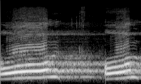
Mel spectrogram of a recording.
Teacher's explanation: മാറ്റം തോന്നിയോ അതായത് ഇതിൽ ചൊല്ലുമ്പോൾ തെറ്റിക്കുന്നത് അപ്പൊ ഓം ഓം എന്ന് ജപിക്കുമ്പോൾ ഓം ചുണ്ട് കൂടി വരുമ്പോഴാണ് ഓംകാരം മുഴുവനാകുന്നത്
